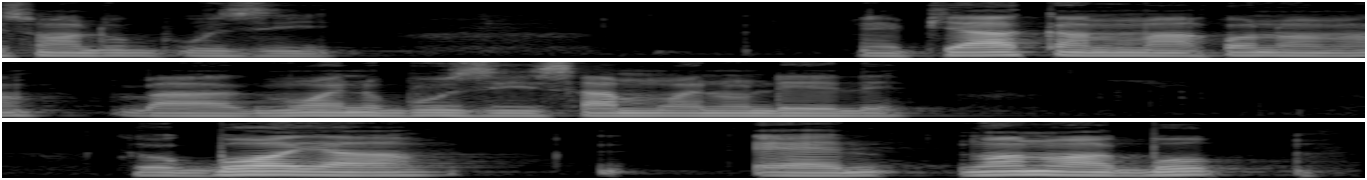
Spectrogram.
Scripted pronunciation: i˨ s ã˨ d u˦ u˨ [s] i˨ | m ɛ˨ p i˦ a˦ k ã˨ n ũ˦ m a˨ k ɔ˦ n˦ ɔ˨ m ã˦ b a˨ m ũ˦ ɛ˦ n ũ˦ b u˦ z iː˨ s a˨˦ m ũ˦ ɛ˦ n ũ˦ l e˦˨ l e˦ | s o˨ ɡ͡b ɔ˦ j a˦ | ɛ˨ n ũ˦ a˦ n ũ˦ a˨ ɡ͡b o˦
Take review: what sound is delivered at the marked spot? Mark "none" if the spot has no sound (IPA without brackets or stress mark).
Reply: z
